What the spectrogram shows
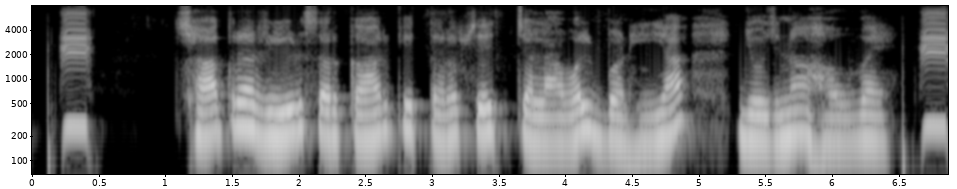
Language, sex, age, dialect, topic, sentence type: Bhojpuri, male, 18-24, Western, banking, statement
